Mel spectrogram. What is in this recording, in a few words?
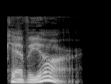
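"caviare", British English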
